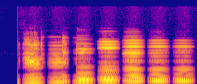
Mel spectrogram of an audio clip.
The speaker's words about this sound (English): Mono, sine wave, tremolo. Sounds great, man. So obviously you can affect the rate of that, but I'm going to leave it there because that's quite pleasant, to be honest.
